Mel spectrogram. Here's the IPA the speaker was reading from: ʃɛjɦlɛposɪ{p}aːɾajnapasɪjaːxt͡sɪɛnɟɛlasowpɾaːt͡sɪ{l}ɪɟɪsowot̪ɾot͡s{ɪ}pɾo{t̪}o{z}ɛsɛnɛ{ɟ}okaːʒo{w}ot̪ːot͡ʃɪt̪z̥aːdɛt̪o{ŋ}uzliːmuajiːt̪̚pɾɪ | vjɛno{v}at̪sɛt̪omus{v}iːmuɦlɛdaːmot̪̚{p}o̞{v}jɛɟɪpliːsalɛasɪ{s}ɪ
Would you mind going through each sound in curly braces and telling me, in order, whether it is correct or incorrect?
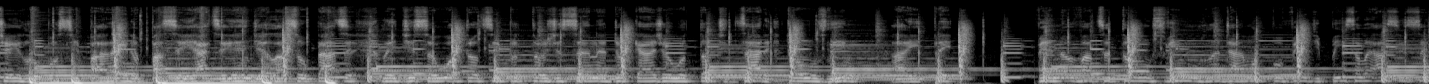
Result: correct, correct, correct, correct, incorrect: ʒ, incorrect: d, correct, incorrect: m, correct, correct, correct, correct, correct

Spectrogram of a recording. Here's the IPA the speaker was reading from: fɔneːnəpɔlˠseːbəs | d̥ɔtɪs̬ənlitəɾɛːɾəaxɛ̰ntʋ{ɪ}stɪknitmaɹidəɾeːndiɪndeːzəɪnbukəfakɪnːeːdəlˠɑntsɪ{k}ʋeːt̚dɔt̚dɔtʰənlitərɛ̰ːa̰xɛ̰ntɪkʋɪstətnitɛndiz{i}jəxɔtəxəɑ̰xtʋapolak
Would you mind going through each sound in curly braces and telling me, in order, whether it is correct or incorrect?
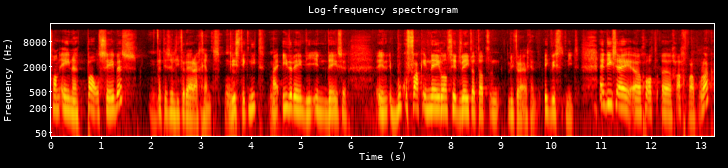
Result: correct, incorrect: t, incorrect: ɛ

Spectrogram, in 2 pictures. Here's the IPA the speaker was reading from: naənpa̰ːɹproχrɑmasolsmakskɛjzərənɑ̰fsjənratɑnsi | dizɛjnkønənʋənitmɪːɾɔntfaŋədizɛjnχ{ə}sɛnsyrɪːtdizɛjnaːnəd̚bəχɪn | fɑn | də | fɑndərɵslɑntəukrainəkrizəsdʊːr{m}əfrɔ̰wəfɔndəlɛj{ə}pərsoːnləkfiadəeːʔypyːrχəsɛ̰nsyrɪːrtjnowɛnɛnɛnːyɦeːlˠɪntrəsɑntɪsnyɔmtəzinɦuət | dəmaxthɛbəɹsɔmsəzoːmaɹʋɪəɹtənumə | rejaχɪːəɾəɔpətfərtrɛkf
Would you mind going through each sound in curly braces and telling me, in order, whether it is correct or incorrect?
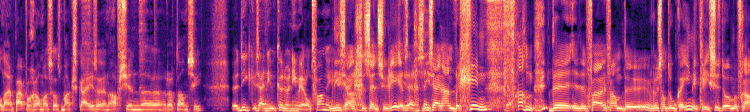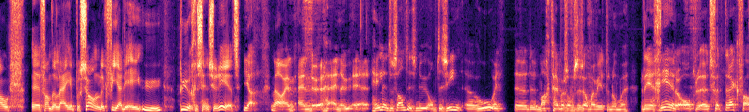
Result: correct, correct, correct

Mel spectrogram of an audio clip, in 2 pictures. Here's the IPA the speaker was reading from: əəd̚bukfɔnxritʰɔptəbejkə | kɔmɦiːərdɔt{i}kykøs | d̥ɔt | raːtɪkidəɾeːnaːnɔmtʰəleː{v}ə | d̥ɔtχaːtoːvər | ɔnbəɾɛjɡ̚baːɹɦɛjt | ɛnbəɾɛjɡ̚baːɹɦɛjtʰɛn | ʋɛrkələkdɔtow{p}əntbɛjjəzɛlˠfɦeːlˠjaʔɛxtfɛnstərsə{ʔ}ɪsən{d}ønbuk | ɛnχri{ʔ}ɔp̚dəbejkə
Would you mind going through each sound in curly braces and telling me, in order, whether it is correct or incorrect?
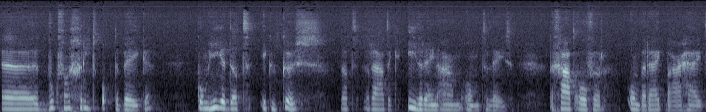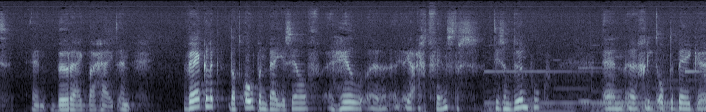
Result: incorrect: ɪ, incorrect: z, correct, incorrect: t, correct, incorrect: t

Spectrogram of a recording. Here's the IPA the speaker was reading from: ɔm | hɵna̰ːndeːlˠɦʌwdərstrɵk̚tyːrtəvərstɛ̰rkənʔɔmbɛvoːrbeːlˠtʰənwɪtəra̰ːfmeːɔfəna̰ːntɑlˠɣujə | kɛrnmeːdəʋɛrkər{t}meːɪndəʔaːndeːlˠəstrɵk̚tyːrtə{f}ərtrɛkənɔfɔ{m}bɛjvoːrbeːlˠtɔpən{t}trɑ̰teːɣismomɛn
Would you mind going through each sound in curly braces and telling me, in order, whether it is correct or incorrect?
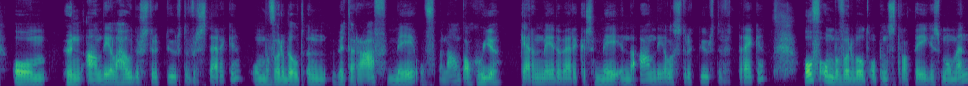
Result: incorrect: s, incorrect: v, correct, incorrect: s

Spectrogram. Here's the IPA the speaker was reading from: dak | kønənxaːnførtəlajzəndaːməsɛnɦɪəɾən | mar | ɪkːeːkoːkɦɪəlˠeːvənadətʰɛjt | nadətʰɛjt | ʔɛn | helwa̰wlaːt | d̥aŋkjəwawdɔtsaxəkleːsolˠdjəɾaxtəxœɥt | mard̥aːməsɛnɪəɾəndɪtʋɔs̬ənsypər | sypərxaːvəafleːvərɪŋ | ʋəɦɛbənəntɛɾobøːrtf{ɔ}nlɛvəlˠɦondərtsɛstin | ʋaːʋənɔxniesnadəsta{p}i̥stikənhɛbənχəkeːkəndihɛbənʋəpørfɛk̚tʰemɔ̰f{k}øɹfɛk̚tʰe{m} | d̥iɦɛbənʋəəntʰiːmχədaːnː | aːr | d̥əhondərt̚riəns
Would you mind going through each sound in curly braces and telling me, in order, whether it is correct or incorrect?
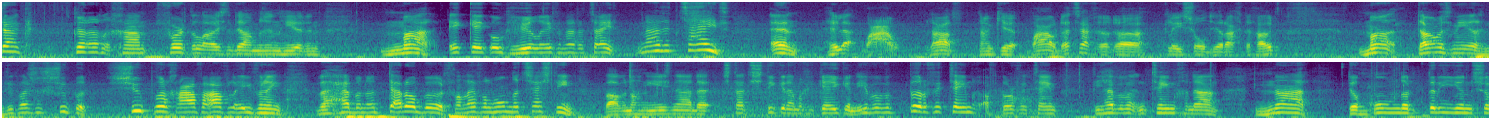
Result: correct, incorrect: t, incorrect: p, correct

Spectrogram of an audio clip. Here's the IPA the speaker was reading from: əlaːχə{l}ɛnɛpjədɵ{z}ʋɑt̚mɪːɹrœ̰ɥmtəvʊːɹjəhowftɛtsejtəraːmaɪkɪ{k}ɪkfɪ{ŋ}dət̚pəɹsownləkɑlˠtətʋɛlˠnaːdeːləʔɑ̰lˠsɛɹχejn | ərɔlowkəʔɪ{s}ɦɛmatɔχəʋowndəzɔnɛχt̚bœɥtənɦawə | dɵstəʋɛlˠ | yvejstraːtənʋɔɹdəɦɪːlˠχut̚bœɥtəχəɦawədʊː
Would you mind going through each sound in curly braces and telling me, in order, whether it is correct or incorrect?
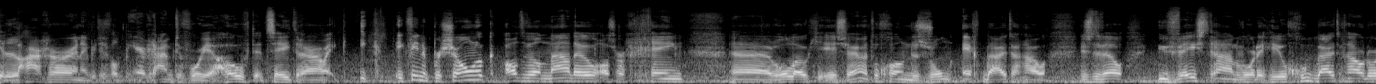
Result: incorrect: ɹ, incorrect: s, correct, incorrect: n, correct

